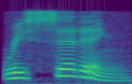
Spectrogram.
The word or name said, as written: resitting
